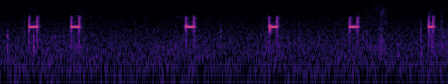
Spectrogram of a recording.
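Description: Six short dual-tone beeps from a landline phone keypad as a number is dialed to call an iPhone, spaced irregularly over a few seconds, clear against quiet background hiss with no one talking.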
